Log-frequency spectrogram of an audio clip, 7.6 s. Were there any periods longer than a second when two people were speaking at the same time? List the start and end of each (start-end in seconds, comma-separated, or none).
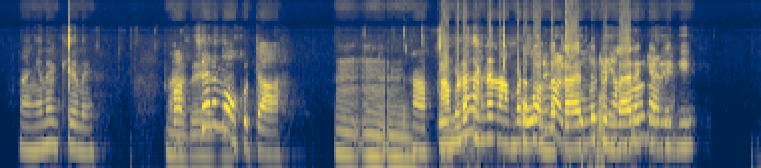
5.3-6.8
